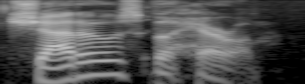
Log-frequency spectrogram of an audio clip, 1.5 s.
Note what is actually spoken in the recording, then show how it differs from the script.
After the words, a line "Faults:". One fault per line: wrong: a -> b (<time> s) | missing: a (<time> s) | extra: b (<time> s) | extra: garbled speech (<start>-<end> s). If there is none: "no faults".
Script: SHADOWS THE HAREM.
SHADOWS THE HAREM.
Faults:
no faults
